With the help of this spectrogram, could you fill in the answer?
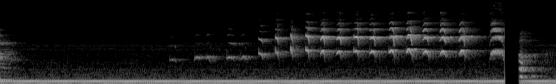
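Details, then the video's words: Pet cockatiel at home singing when coaxed: a few soft whistles stepping upward, then a quick series of repeated bright chirped notes, over a constant low electrical hum. "Cocktail singing adorable song"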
